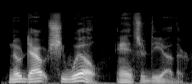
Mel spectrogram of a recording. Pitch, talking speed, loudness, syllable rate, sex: 110 Hz, 220 wpm, -17 LUFS, 6.1 syllables/s, male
